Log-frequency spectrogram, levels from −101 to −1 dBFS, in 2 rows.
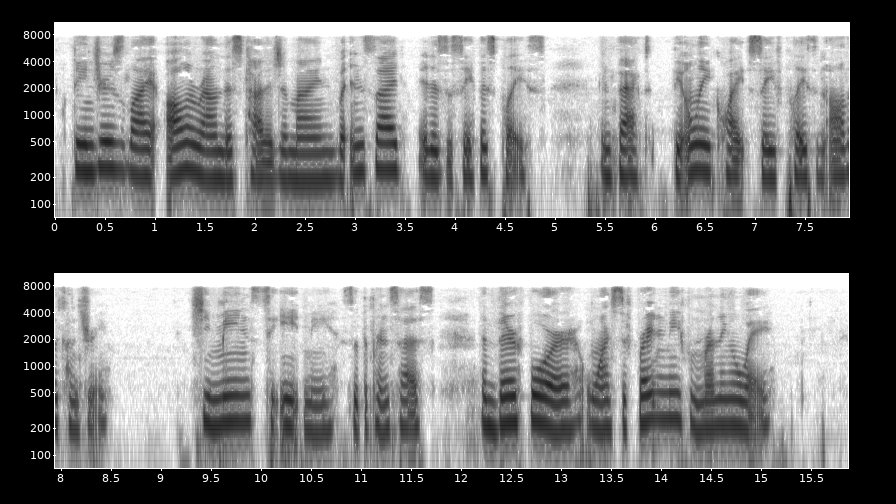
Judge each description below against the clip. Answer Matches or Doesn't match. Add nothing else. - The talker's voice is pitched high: Matches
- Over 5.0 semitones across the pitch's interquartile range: Doesn't match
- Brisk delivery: Doesn't match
